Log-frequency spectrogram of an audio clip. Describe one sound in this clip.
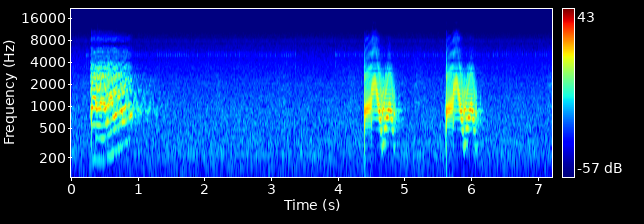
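Chiptune jump sound effects chirp upward from a video game.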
